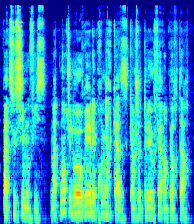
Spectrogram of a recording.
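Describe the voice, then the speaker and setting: A man acting in a comedy sketch, calm and measured, in a fatherly way. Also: mid-range voice, husky.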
